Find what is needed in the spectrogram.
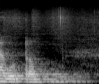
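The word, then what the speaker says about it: ngultrum: मुद्रा है सब भूटान की आपकी नगुट्रम मुद्रा है इसकी, आधा ला है इसमें साइलेंट रहता है, नगुट्रम।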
